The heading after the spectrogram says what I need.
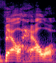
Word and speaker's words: Valhalla: Yeah, we pronounce it Valhalla up here. I don't know why. It's different. It's weird.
